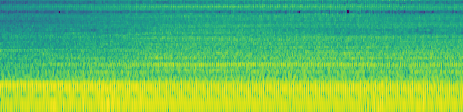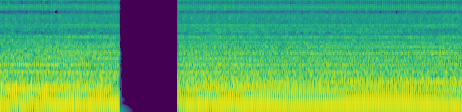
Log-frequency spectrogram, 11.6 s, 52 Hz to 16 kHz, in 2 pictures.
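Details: Mk4 VW 1.8T four-cylinder turbo petrol (K04) after replacing a cracked head that caused misfires and low compression, with new NGK BKR7E copper plugs: a steady, even idle, low hum with no stumble.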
